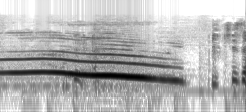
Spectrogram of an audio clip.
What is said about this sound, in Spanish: Lobos, güey.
